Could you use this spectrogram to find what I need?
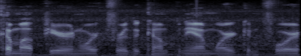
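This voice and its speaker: A man with a Midwestern US accent and a very deep, low pitch. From Iowa. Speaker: streamer. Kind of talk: casual chat.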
